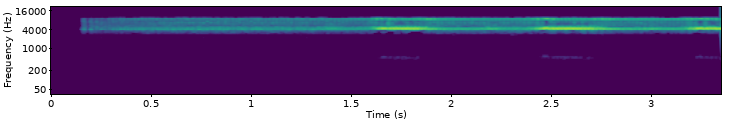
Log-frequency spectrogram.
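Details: High, clear tinkling of a bell cricket, a steady ringing tone that builds and then pulses louder three times at regular intervals of about 0.8 seconds, clean background.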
